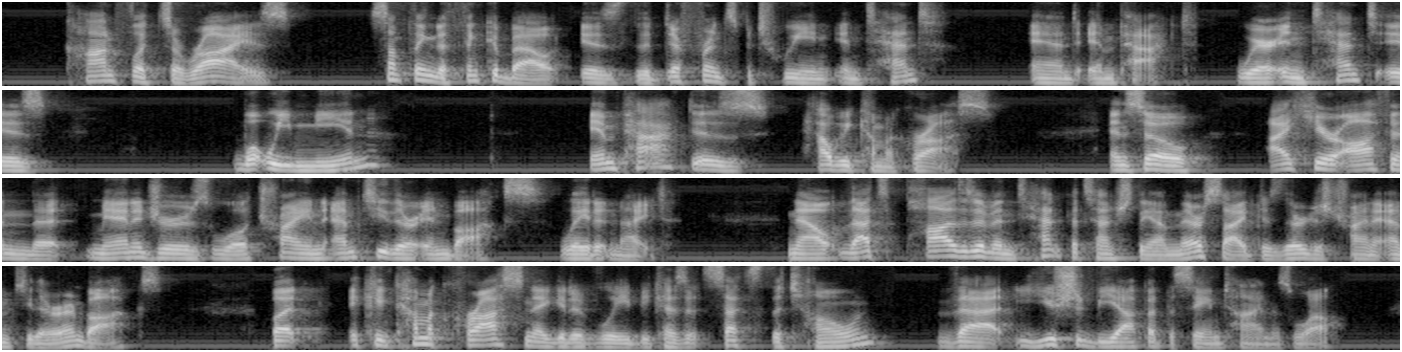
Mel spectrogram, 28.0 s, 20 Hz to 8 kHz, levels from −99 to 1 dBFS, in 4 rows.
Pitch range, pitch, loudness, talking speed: 110-130 Hz, 120 Hz, -25 LUFS, 170 wpm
